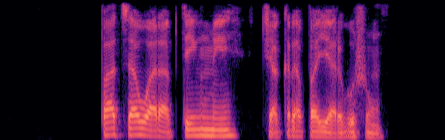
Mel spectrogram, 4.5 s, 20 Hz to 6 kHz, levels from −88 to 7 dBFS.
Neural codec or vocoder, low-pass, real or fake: codec, 16 kHz, 8 kbps, FunCodec, trained on Chinese and English, 25 frames a second; 5.4 kHz; fake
